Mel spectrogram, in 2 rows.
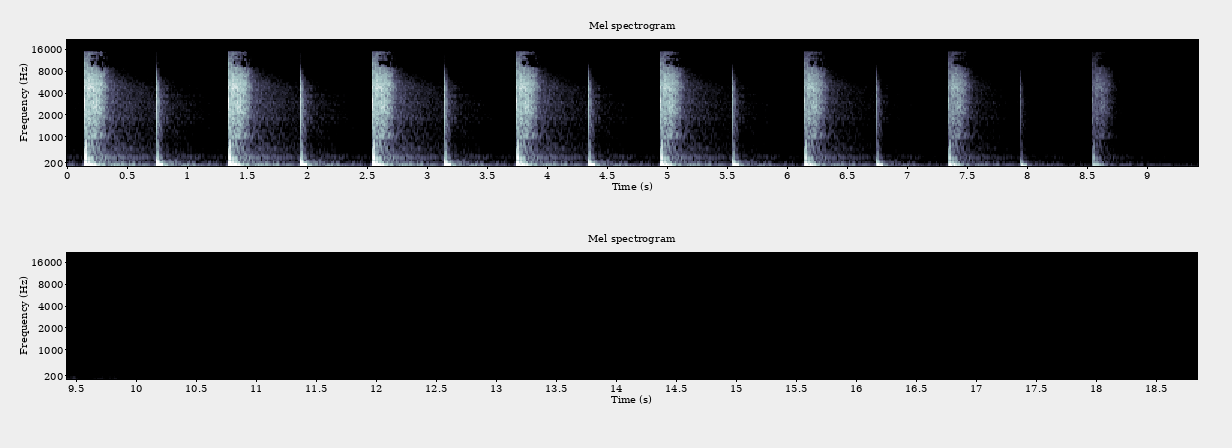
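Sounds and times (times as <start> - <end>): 
drums: 0.0 - 8.8.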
